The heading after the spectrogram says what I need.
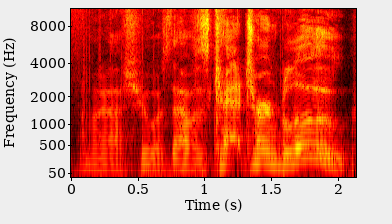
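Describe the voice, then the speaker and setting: A man's voice: fairly high pitch, big pitch swings, a little fast, gravelly. A man hosting a music and comedy radio show, bantering casually with rambling, slangy phrasing.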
